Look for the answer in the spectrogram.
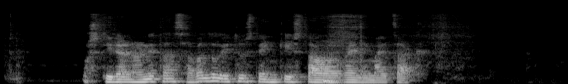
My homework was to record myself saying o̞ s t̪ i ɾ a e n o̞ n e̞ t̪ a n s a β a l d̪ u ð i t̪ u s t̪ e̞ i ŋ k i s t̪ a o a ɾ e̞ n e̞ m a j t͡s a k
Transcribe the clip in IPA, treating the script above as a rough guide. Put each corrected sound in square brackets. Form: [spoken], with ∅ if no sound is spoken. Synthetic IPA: o̞ s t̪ i ɾ a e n o̞ n e̞ t̪ a n s a β a l d̪ u ð i t̪ u s t̪ e̞ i ŋ k i s t̪ a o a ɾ e̞ n e̞ m a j t͡s a k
